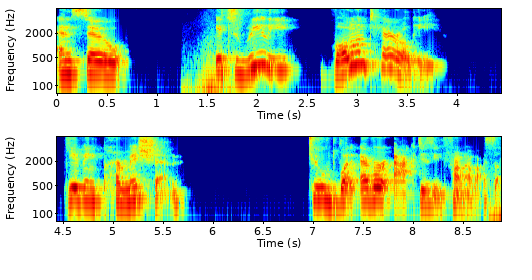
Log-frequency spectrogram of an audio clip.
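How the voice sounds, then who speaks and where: A woman with a non-native accent speaks at a fairly high pitch. Her pace is fairly slow, with long, frequent pauses. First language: not English. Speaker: special education specialist. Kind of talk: interview explanation. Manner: hesitant, many fillers.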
